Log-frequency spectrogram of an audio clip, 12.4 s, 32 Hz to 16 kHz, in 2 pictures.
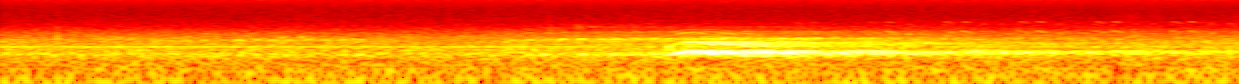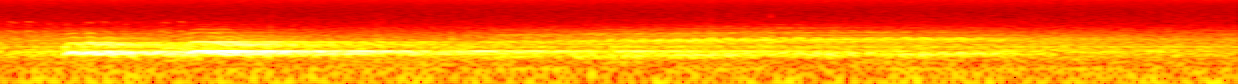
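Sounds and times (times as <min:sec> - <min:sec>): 
Ural owl hooting: 0:02.5 - 0:11.6.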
